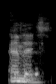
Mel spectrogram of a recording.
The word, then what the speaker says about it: Emmons: Emmons, yes. Okay, I'm saying it right. Emmons.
